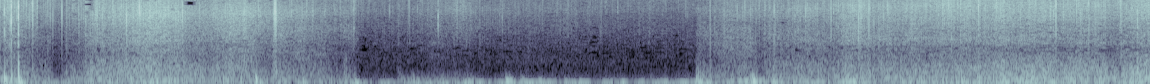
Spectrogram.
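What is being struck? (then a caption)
Polyethylene foam packing bag. A folded strip of pink polyethylene foam packing bag is held in both hands while fingertips and nails lightly tap and rub it. The result is a soft, dense crackling rustle weighted toward low tones, with scattered light taps. The texture thins to a quieter, sparser patch near the middle before the fuller rubbing returns.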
